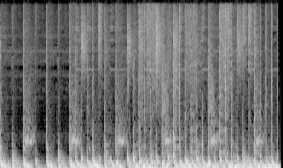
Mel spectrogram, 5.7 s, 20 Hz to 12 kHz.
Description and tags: hip hop 18
sample lop sound
beat, dance, disko, Dj, hip, hop, lied, loop, rap, RB, sample, song, sound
